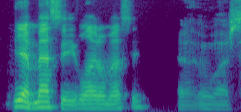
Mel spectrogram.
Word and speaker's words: Messi: Is that how you pronounce the guy's name? Yeah, Messi, Lionel Messi.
